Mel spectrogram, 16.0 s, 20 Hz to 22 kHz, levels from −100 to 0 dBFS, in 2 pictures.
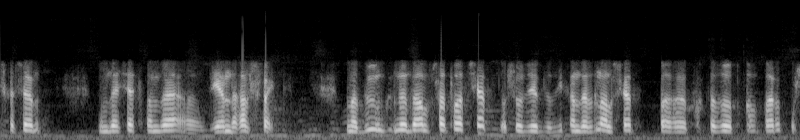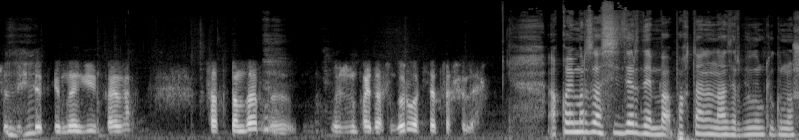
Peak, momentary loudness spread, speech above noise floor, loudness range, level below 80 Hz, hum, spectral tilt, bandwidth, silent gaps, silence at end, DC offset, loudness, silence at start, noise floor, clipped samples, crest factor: -8 dBFS; 12 LU; 27 dB; 3 LU; -50 dBFS; none; -5.5 dB/octave; 16 kHz; none; 0 s; under 0.1%; -26 LUFS; 0 s; -53 dBFS; under 0.1%; 18 dB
